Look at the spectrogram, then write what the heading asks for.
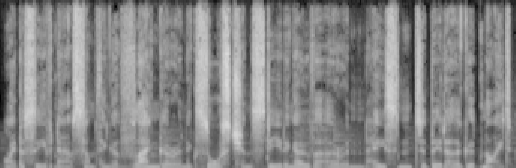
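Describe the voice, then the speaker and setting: A man narrating a dark gothic audiobook in a gravelly, husky voice, with a solemn, theatrical delivery. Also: a bass voice, unhurried, faint music behind.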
